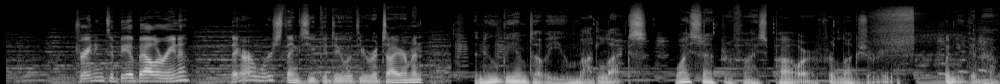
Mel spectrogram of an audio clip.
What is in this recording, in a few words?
commercial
